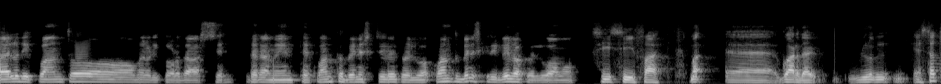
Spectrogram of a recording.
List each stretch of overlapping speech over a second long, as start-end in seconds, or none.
none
